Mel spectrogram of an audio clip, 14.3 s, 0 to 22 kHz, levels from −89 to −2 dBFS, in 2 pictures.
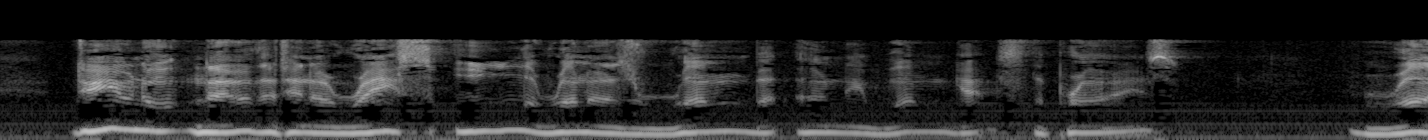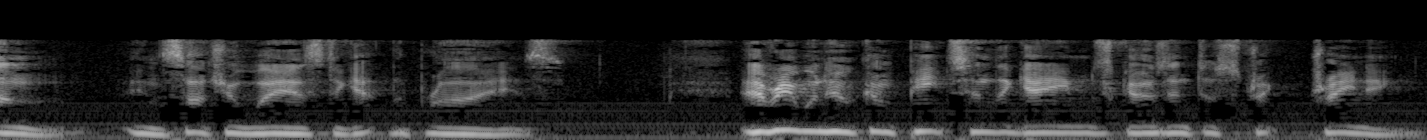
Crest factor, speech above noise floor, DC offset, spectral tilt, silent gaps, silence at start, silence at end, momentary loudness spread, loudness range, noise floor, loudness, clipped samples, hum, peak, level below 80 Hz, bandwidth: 22 dB; 28 dB; under 0.1%; -3 dB/octave; none; 0.05 s; 0 s; 13 LU; 6 LU; -63 dBFS; -34 LUFS; under 0.1%; none; -14 dBFS; -64 dBFS; 8.2 kHz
